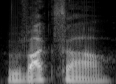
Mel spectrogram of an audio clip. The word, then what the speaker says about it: Vauxhall: The word that you have there is Vauxhall. How did we pronounce it? – Vauxhall.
